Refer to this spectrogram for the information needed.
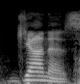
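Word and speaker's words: Yáñez: Yanez. – No, Yanez. – Oh, so Yanez. – It has a little bit of a G like lasagna.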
